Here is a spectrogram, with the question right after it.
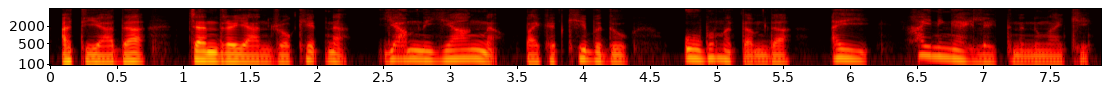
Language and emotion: Manipuri, happy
